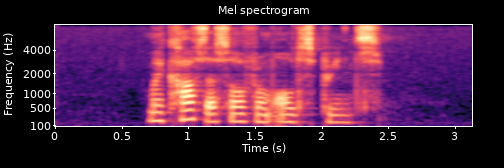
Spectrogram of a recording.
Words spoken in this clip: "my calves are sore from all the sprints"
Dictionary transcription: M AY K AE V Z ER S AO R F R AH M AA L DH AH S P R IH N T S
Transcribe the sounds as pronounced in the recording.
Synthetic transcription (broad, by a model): M AY K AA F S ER S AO L F R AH M AA L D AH S P R IH N T S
